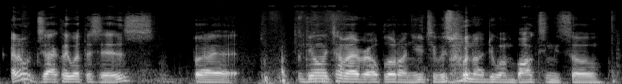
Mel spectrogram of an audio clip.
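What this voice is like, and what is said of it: Sick-sounding, slightly weird voice. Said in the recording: “I'm sick, so my voice might sound a little weird.”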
